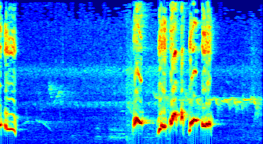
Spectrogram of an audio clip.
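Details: Red-whiskered bulbul singing as a decoy for wild birds: a single short note, a pause, then a quick run of bright, twisting whistled notes.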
